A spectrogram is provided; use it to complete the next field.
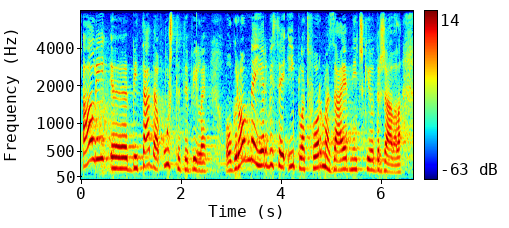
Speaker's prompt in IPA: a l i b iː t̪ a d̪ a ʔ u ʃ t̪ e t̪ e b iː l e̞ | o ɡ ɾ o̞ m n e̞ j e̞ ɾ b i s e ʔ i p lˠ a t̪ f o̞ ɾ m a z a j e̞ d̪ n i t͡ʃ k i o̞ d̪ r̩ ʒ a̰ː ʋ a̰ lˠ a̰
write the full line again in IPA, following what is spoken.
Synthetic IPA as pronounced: a l i b i t̪ a d̪ a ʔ u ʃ t̪ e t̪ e b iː l e̞ | o ɡ ɾ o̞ m n e̞ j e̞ ɾ b i s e ʔ i p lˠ a t̪ f o̞ ɾ m a z a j e̞ d̪ n i t͡ʃ k i o̞ d̪ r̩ ʒ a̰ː ʋ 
